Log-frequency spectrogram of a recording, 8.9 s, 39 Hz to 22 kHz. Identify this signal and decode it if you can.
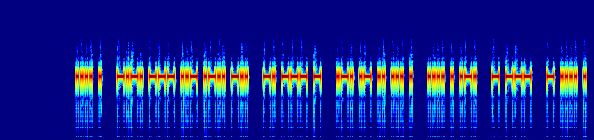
Morse code, heard as a keyed tone, about 34 wpm, 700 Hz. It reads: HE COULD NOT RAISE HER TO THE
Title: Sentences from Top 1600 Words 35wpm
